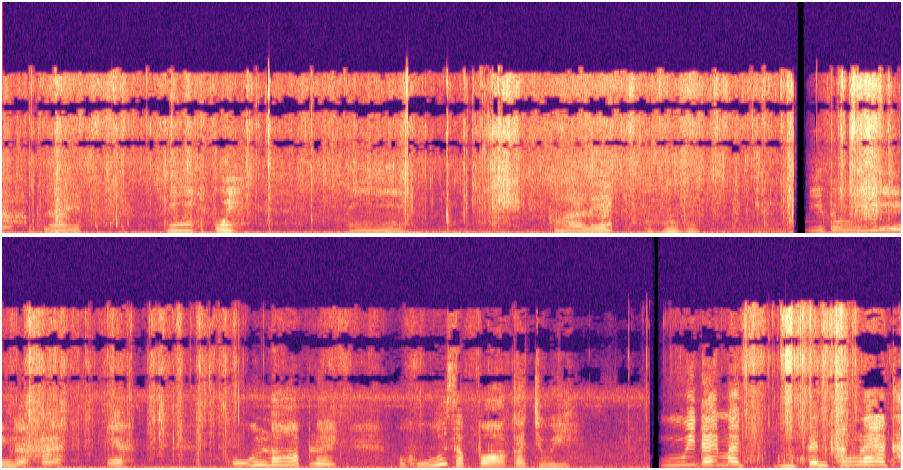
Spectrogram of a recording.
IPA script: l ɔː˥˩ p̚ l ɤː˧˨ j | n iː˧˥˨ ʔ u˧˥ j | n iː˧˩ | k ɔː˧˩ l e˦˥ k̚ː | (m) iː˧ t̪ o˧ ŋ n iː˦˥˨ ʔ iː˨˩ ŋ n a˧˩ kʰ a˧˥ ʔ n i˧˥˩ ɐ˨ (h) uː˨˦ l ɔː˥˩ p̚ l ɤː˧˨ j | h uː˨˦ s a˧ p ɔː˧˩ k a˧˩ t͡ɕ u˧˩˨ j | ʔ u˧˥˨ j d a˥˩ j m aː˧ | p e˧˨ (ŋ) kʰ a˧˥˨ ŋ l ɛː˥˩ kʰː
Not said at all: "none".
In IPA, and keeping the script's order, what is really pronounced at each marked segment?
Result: m, h, n

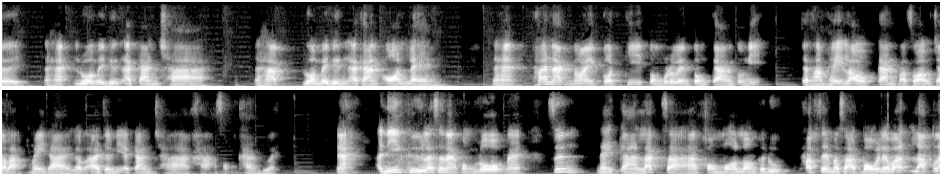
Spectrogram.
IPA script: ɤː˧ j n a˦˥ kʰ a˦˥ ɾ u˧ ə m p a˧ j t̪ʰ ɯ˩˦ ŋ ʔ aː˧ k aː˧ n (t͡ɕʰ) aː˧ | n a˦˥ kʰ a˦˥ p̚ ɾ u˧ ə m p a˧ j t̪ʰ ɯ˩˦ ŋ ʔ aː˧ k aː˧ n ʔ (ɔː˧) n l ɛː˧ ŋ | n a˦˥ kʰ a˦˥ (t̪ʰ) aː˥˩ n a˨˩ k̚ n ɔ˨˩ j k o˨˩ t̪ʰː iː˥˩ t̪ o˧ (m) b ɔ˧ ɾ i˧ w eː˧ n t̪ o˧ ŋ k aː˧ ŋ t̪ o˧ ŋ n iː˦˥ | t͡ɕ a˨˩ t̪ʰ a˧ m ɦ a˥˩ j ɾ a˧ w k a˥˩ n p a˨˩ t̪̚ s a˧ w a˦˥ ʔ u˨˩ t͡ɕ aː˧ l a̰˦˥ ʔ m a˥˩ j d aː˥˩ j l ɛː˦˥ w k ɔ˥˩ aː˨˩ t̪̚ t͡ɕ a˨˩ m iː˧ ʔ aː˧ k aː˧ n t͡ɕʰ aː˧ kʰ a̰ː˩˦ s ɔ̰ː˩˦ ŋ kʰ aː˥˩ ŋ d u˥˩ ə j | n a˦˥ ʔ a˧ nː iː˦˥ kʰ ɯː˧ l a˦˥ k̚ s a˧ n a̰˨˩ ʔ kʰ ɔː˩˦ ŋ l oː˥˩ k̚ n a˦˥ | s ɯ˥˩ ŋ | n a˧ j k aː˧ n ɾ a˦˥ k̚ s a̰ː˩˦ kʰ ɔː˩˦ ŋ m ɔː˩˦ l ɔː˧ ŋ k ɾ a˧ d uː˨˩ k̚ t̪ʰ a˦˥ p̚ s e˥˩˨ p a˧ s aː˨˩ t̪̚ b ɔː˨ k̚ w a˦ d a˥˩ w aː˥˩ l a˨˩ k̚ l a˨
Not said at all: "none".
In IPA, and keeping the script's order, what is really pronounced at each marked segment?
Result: t͡ɕʰ, ɔː˨˩, t̪ʰ, ŋ

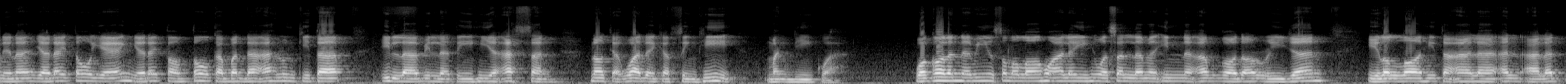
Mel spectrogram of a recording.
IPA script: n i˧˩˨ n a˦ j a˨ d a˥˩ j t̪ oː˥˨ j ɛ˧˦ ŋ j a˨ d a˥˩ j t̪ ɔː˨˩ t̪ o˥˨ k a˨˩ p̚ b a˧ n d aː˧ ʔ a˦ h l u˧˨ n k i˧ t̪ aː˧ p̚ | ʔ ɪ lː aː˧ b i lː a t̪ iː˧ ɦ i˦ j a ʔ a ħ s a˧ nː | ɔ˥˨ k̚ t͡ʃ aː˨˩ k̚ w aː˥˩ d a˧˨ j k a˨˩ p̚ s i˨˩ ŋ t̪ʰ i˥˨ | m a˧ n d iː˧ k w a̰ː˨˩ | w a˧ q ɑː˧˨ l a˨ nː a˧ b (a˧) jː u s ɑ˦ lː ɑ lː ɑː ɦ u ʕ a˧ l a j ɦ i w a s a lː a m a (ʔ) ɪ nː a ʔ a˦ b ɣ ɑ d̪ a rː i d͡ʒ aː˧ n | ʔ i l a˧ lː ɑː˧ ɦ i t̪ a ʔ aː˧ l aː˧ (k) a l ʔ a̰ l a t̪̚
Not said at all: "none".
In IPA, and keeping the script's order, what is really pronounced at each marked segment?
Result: i˧, ʔ, ʔ

